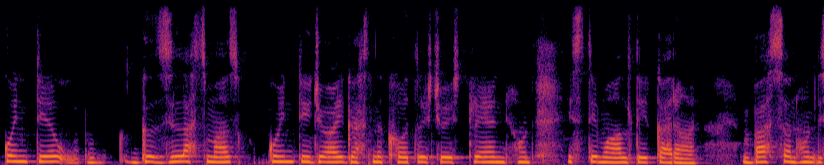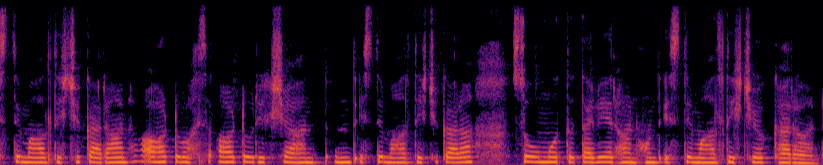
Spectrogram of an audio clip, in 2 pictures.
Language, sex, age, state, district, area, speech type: Kashmiri, female, 18-30, Jammu and Kashmir, Baramulla, rural, spontaneous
